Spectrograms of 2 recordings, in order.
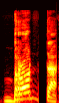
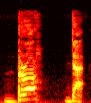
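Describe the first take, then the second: First: Said in the usual way. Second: "brother" split as bro, pause, da; syllable-by-syllable pronunciation. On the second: Shown as a demonstration. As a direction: break "brother" into two lower, separate beats. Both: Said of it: "Now, let us".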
